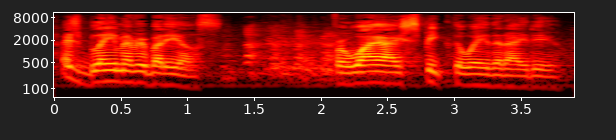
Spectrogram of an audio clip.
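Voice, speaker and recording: Here the Quebec-born guest preacher, a middle-aged man with a Canadian accent, speaks fairly quickly at medium pitch, sounding a little mellow. His conversational sermon includes self-deprecating jokes and prayer, and the audio is dull with slight background noise.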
